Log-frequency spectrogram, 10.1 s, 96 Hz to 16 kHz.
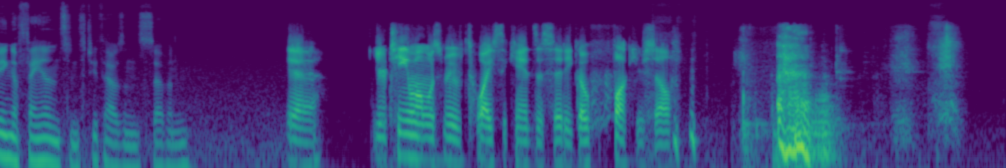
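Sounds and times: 
speech: 0.0s - 2.0s, 2.9s - 9.6s
person sniffling into a microphone: 8.9s - 9.7s.

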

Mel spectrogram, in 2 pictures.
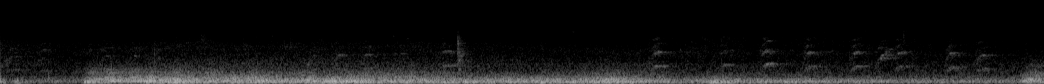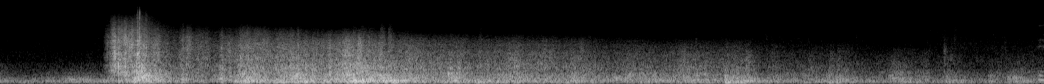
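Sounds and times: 
dog barking: 0.0s - 1.6s, 3.2s - 3.8s, 6.5s - 10.0s
faint rain: 0.0s - 20.8s
thunder rumbling: 0.0s - 20.8s
thunder crack: 0.8s - 7.7s, 10.2s - 20.8s.

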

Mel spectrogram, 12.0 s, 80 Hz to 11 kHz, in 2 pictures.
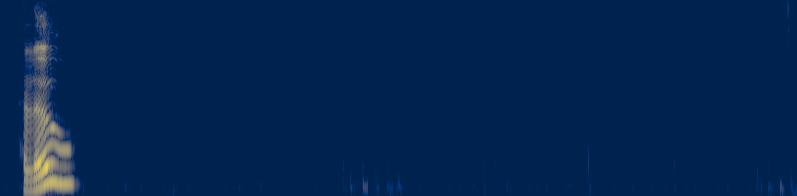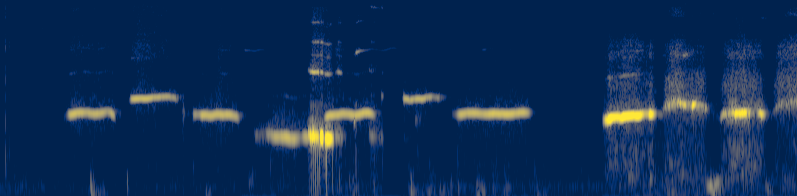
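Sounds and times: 
speech: 0.2s - 0.6s
person whistling: 6.5s - 11.9s.

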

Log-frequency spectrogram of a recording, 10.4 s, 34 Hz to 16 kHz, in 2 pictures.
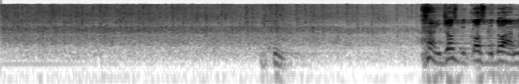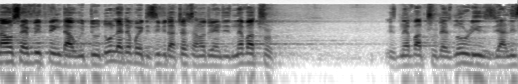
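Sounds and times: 
audience clapping: 0.0s - 5.6s
speech: 2.6s - 3.0s, 4.3s - 8.1s, 9.0s - 10.3s.

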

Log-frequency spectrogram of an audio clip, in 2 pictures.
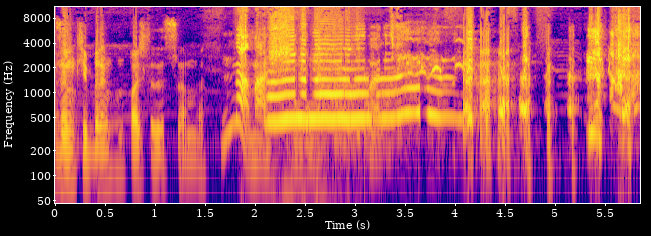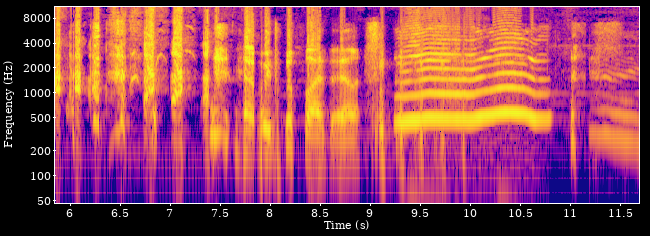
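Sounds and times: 
speech: 0.0s - 11.6s
person screaming loudly at a high pitch: 2.1s - 4.2s, 9.2s - 10.8s
shorter lower wailing cry: 2.1s - 7.1s, 9.0s - 11.6s
laughter: 2.8s - 11.4s
brief gasp: 11.0s - 11.6s.

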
